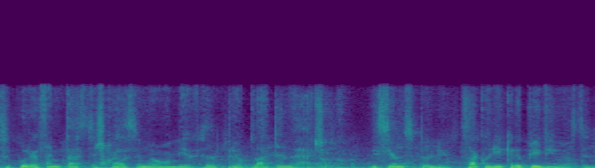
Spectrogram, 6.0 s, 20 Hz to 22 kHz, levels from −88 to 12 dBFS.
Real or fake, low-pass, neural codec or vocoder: fake; 10.8 kHz; codec, 24 kHz, 1 kbps, SNAC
